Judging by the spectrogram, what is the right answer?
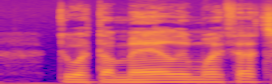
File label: "meel", Welsh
